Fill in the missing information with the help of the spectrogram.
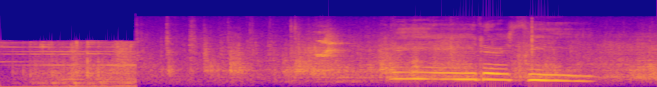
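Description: A cockatoo sings in a voice-like tone, holding sustained notes that slide downward over about two seconds. A brief tonal snippet and room noises come before it.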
